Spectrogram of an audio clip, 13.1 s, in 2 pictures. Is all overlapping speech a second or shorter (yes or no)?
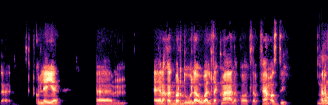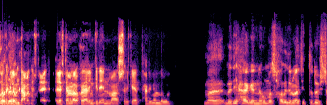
yes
